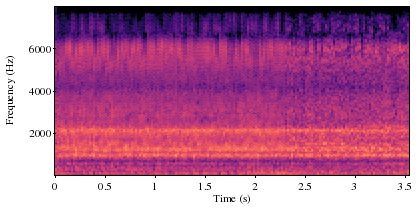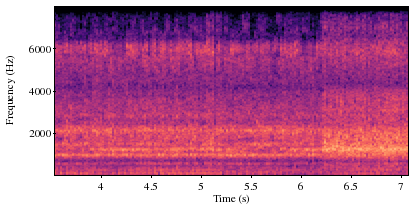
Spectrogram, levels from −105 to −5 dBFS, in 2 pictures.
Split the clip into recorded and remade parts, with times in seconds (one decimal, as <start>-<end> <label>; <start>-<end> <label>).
0.0-2.3 remade; 2.3-7.1 recorded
